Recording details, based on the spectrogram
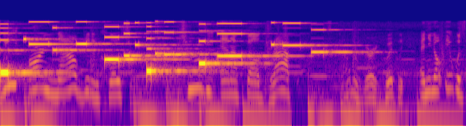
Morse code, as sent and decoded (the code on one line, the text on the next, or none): none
